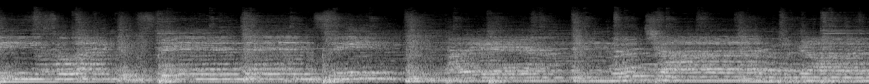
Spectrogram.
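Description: Live church worship band playing a song: voices singing over acoustic guitar, keyboard and drums keeping a steady beat.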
